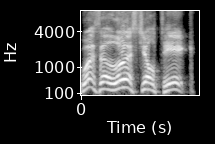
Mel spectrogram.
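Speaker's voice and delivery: "What's the lowest you'll take" in a loud, high Scottish brogue; Scottish accent. Acted. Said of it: "Scottish voice for Michael".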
